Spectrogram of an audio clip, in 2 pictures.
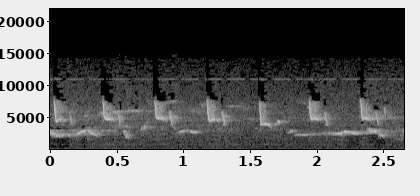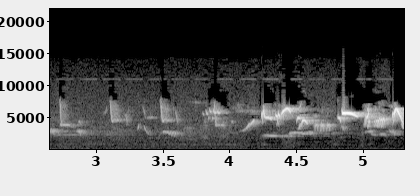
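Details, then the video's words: Dunnock song, opening with a run of thin, evenly spaced high notes over soft lower twitters, then ending in a quick, bright, scratchy warble that grows louder. "Dunnock sings. Heckenbraunelle singt."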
